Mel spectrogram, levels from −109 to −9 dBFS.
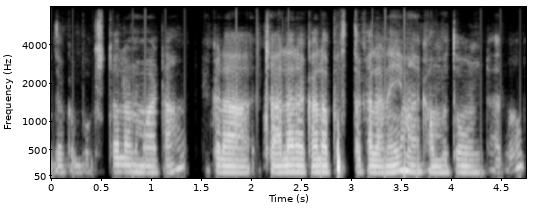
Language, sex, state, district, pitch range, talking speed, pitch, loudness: Telugu, male, Telangana, Nalgonda, 110-115 Hz, 140 wpm, 110 Hz, -23 LUFS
